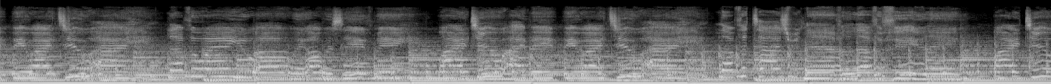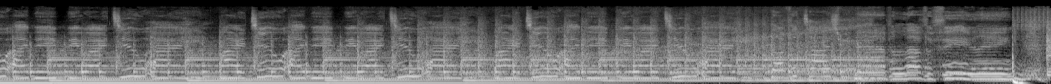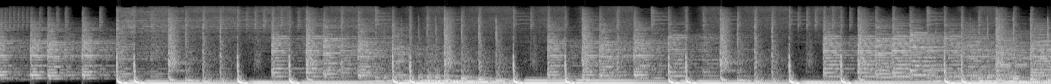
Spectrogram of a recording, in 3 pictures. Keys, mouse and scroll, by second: 2.9-7.8 drag, 7.8 g, 10.5 click, 11.0 drag, 11.5 scroll up 1, 11.6 scroll down 1, 11.7-12.5 scroll up 3, 12.5-13.5 scroll down 2, 13.5-14.3 scroll up 1, 14.3 click, 15.9 g, 18.6 s, 20.2 g, 26.8-29.9 drag, 30.5 g.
